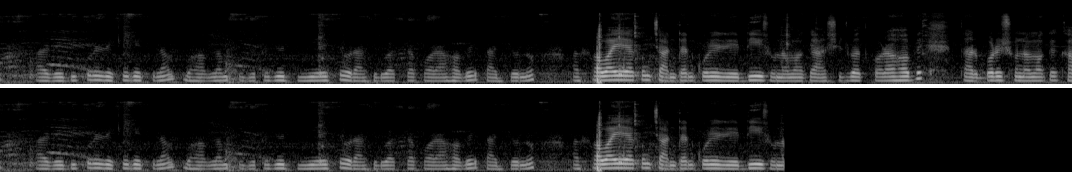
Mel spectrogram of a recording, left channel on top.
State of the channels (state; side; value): drops out; right; at 7.9 s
